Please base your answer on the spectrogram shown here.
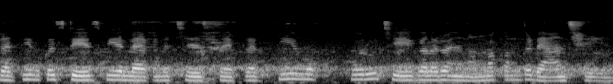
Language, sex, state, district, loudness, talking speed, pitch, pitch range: Telugu, female, Andhra Pradesh, Visakhapatnam, -17 LUFS, 100 wpm, 200 Hz, 185-225 Hz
